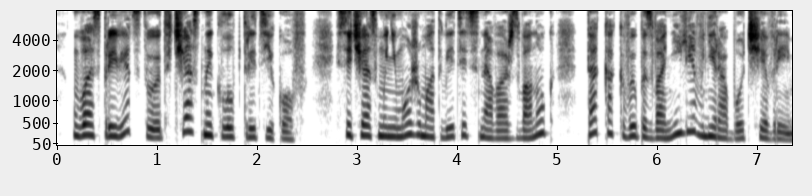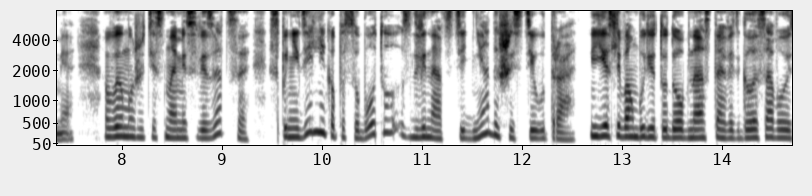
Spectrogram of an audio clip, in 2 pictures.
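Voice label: Female Russian ivr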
